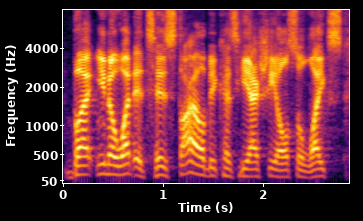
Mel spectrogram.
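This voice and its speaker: A man's voice: mid-range voice, fast talker, a bit bright, no echo. A man, a guest commentator on a podcast, talking earnestly and giving advice with casual swearing.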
